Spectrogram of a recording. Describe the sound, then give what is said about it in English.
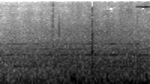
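A metro train rumbles past, a steady low roar with a faint high whine over it and a brief clatter partway through; no one speaks. “I hear the metro.”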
